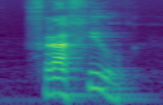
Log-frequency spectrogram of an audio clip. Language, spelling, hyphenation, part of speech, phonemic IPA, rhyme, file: Dutch, fragiel, fra‧giel, adjective, /fraːˈɣil/, -il, Nl-fragiel.ogg
- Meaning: fragile (easily damaged)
